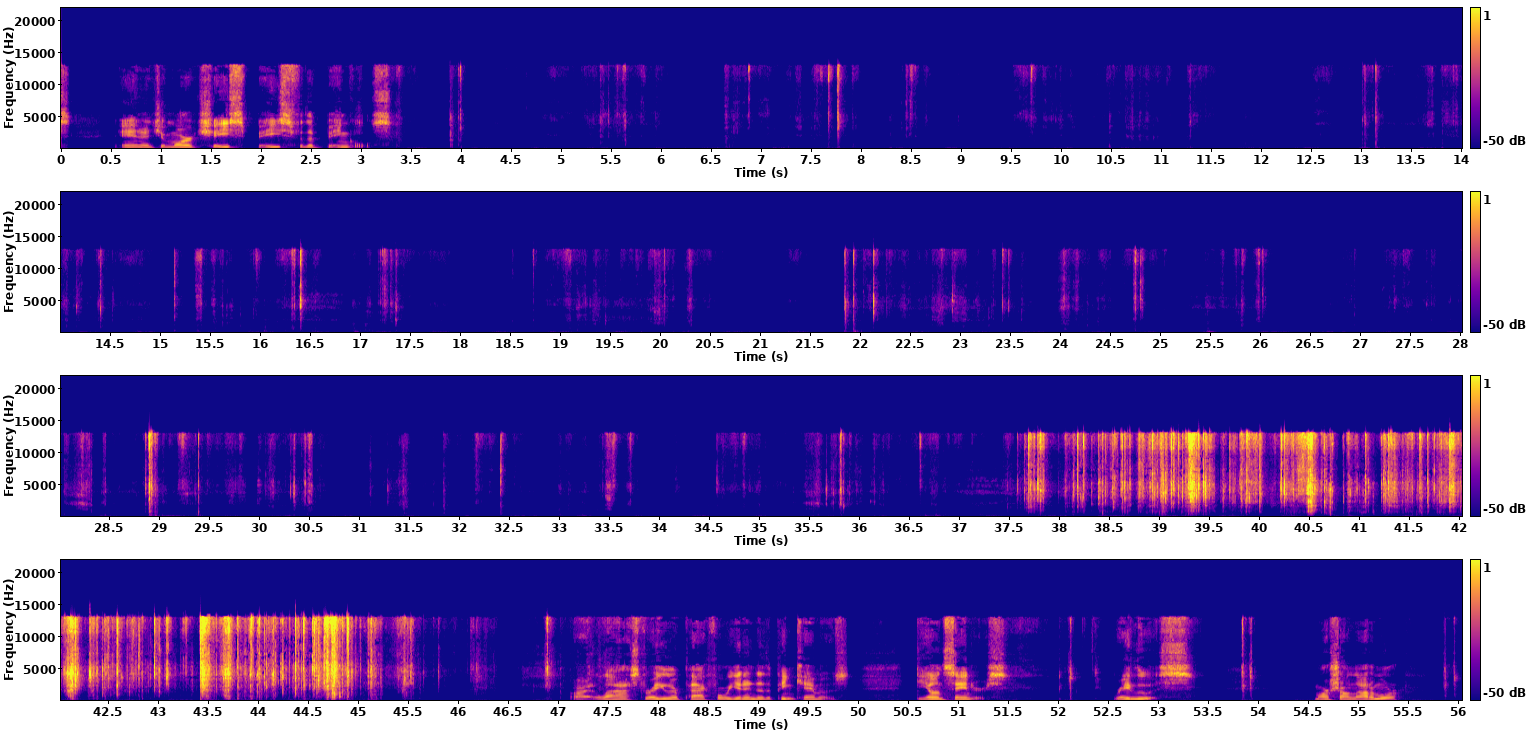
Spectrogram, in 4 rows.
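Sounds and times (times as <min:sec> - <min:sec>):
cards clicking and rustling: 0:03.8 - 0:04.2, 0:06.6 - 0:08.8, 0:12.9 - 0:17.5, 0:21.8 - 0:26.1, 0:26.8 - 0:33.8, 0:34.4 - 0:47.0, 0:53.8 - 0:54.0
foil wrapper tearing and crinkling: 0:37.5 - 0:45.8.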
